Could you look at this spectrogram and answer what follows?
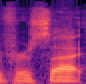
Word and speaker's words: Versailles: is it actually versailles it's actually for psych you ain't heard like uh i've heard like radio shows in the morning or something and they'll say for a side kentucky that's how they say it yeah yeah or just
